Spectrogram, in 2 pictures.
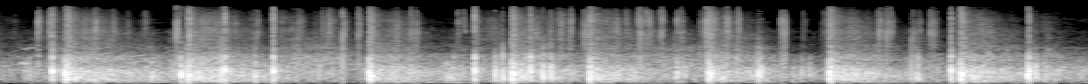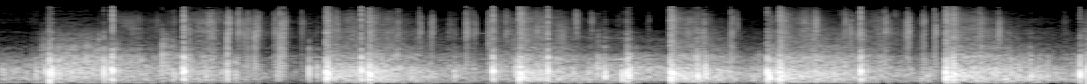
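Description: Fireworks going off in a dense, irregular run of bangs and crackles, shots launching and bursting one after another with no pause.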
